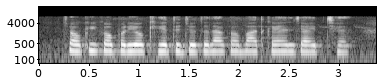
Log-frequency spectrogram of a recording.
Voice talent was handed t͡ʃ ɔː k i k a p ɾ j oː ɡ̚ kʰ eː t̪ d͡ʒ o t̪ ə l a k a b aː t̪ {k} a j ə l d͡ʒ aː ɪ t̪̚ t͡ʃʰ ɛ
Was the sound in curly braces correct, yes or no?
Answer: yes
